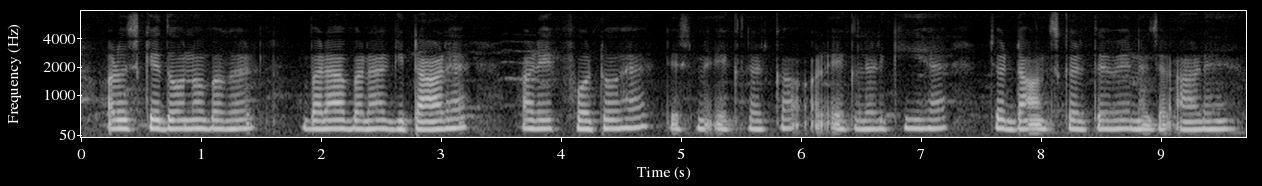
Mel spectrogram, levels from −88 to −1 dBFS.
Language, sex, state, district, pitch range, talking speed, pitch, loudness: Hindi, female, Bihar, Araria, 190-210 Hz, 160 wpm, 200 Hz, -27 LUFS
